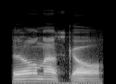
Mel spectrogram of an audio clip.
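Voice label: "ornaskar", Scanian; Öronvax; Ørevoks; Ear wax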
